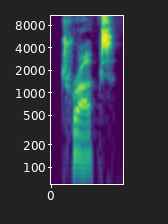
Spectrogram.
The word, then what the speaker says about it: Truxx: On October 22, 1977, Montreal police conducted raids on two prominent gay bars, Trucks, that's spelled Truxx, and Le Mystique, located in the city's gay village.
